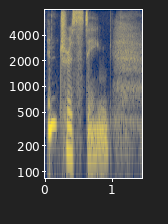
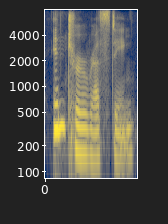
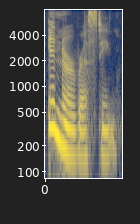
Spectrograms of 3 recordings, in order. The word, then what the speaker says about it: interesting: here you can hear interesting and then without the middle t or the first T inner resting and Rhythm Rhythm it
